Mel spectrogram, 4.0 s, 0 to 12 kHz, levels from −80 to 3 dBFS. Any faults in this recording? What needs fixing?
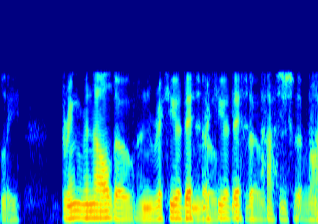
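The whole clip carries the iLBC codec: nothing above 4 kHz survives, and the speech has a rough, synthetic edge, consistent with the 30 ms frame mode at about 13.33 kbps. Unlike a plain low-pass filter, the roughness sits inside the band, in how the excitation is coded. Sending the speech through a wideband codec would avoid this.

Lost iLBC frames appear at 1.64 to 1.68 s and 3.18 to 3.21 s, each a 30 ms gap. The decoder fills each gap with a held, slightly buzzy vowel-like tone. Clean speech returns immediately afterward, because each iLBC frame decodes independently, unlike codecs whose damage smears into the frames that follow. Better jitter buffering or redundancy (FEC) on the network path would prevent these gaps.

From 2.37 s to the end there is a doubled audio track. A full-band copy of the speech runs roughly 0.7 s behind the original at about 5 dB quieter. It starts abruptly and has no decay or room colour, which separates it from reverb or acoustic echo. 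This is likely caused by a second, slower capture path or by an edit that left two offset copies. Removing the duplicate source or the duplicated region in the edit would fix it.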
